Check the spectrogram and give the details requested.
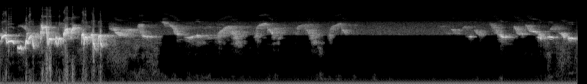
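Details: Narcissus flycatcher (Ficedula narcissina), song.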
